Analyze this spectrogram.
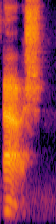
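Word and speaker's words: æ: there's actually a pronunciation for it, which is Ash. – Oh, wow. – Which was popularized by the Tesla guy. So, you know how his son or name is something, something, Ash, something. – Yeah, yeah. – So you can pronounce the A and the E together as Ash.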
